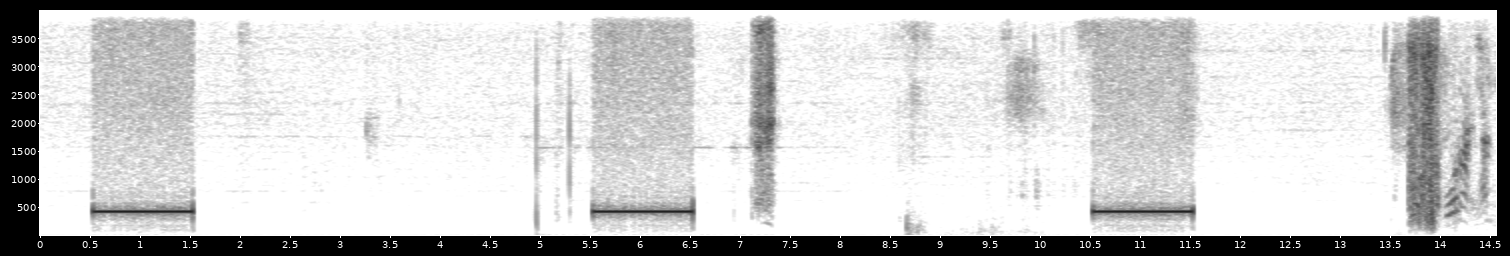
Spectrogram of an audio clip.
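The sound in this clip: Three long, steady ringback tones sound while an outgoing phone call connects, each lasting about a second and evenly spaced. Small clicks fall between them, and a brief voice answers at the end.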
